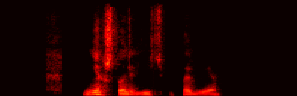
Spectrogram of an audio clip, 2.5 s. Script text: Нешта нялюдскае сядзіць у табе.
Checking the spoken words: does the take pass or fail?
fail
